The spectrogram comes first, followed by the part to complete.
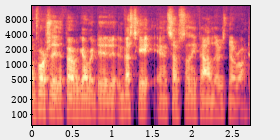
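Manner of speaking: deliberately way-too-fast, rushed, rattled-off delivery. Delivering a joke line on purpose, spoken way too fast. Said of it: "I spoke way too fast. That time on purpose".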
